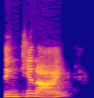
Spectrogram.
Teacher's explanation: naturalmente você vai juntar, né? N, que é consoante, liga com vogal. Início da próxima palavra, normal.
